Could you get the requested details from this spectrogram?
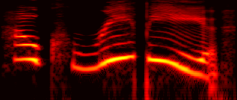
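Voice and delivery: high, loud, drawn-out alarm; stretched-out, creeped-out exclamation. Acted. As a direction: react with exaggerated unease. Reacts to a creepy message.

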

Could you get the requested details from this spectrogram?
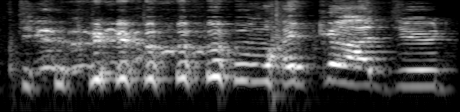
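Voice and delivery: slow, laughing disbelief; shocked laughter. Real, not acted. Laughing after a scary noise.

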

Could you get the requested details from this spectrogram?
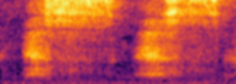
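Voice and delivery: long unvoiced hiss. Shown as a demonstration. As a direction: hiss like a snake. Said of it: "They go hiss".

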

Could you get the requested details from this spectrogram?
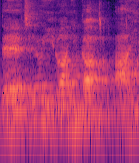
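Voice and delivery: ordinary talk

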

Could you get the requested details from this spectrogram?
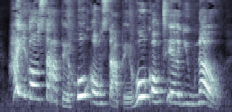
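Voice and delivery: high, loud rhetorical challenge; fired-up challenge. Real, not acted.

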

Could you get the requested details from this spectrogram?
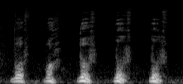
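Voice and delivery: loud, high playful woofs; barking like a dog. Pretend. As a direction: bark at the worms like a little dog. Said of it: "doesn't like dog".

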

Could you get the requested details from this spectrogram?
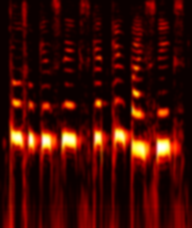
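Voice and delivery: high, mournful little-creature voice; sorrowful muskrat. A narrator's reading. Muskrat warning the mongoose, high and sorrowful. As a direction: sigh it out like a doomed small animal. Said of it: "more sorrowful than ever".

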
